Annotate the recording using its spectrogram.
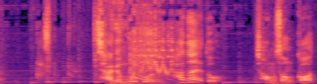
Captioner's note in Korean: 빵 터짐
